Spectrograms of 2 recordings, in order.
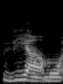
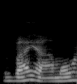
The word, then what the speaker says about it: Viamo: And over to you, Pacific, who, by the way, educated me that it's not Viamo, as I've been saying the entire time, but Viamo, like via mobile.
